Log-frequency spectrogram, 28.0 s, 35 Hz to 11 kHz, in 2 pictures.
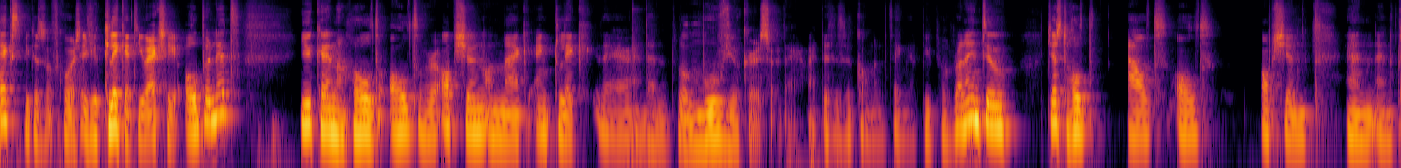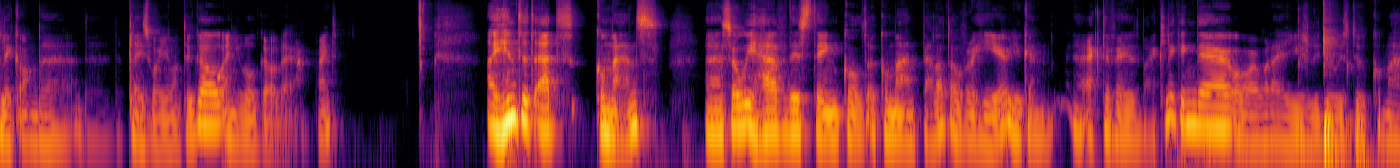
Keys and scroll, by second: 27.2 super+/.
